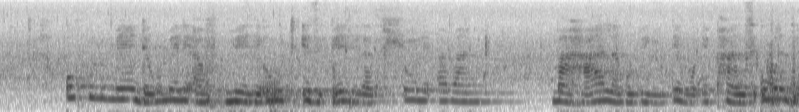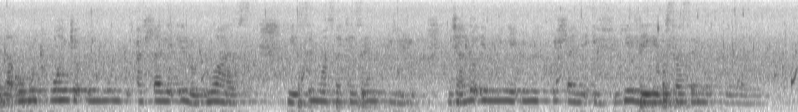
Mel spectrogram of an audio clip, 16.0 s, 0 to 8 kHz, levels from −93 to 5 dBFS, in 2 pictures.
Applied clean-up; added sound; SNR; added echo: none; Stream; 13 dB; reverberation time 1.2 s.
